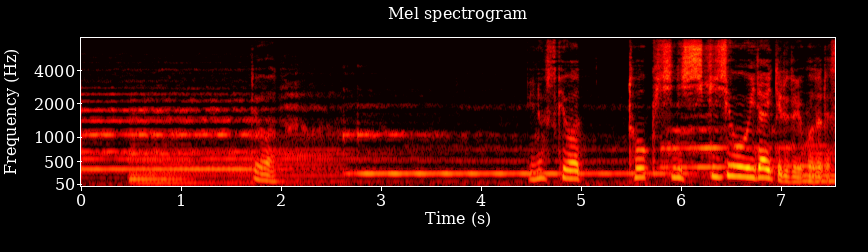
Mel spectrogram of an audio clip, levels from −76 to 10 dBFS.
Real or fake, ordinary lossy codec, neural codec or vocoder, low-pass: fake; none; codec, 16 kHz, 16 kbps, FreqCodec, smaller model; none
